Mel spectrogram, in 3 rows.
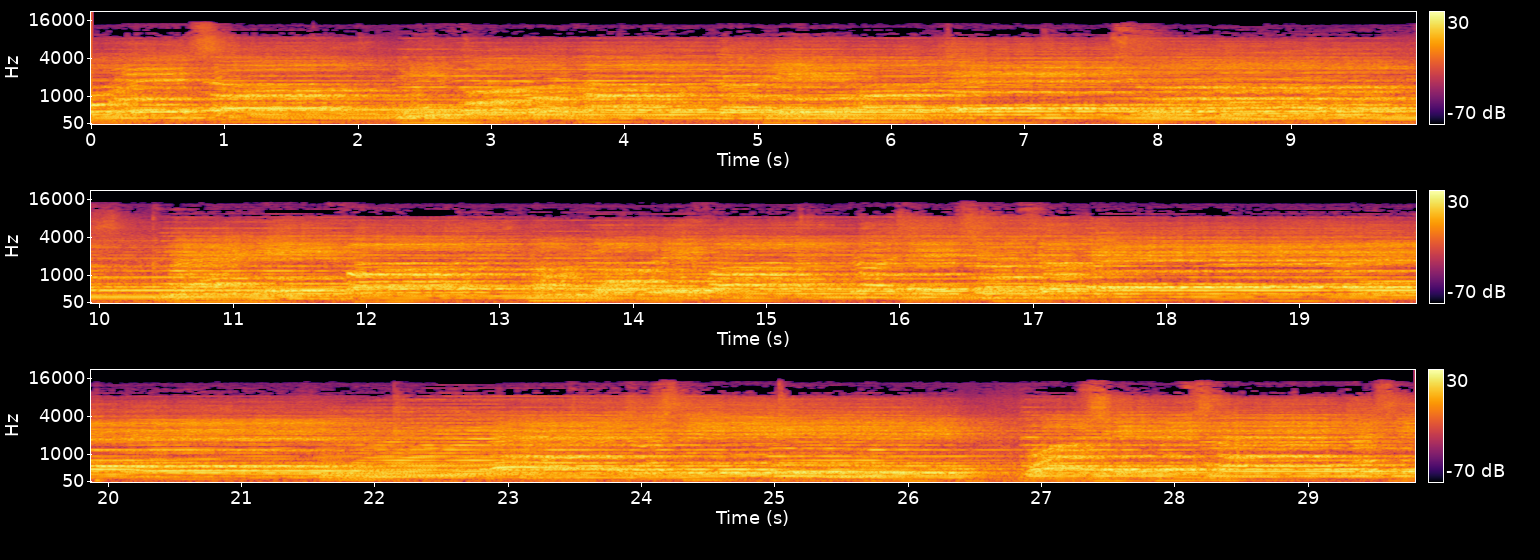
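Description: A mixed church choir of men and women sings in parts with organ accompaniment, on long held notes over a low sustained bass. The singing breaks off briefly about 27 seconds in.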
